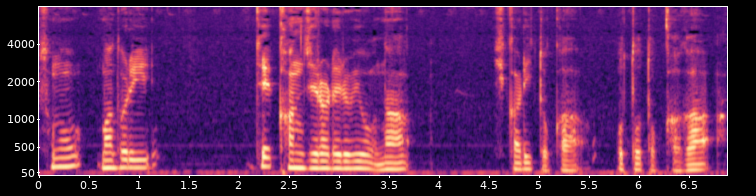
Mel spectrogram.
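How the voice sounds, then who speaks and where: A man speaks at a medium pitch with a dark, mellow tone and lively intonation, moving at a very slow pace with long, frequent pauses, on a very clean recording with a silent background. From Japan, Nagoya. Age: 40s. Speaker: podcaster. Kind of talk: solo monologue. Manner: halting, many fillers.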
